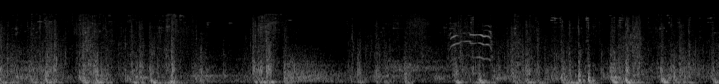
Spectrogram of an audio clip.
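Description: Horse hooves thud rhythmically at a gallop.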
